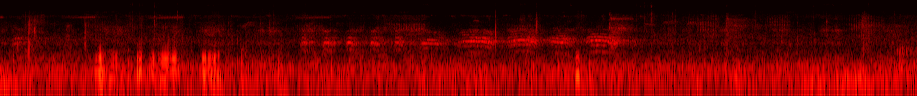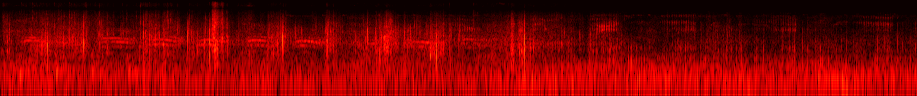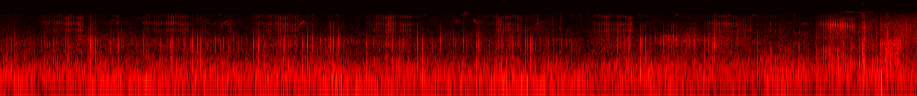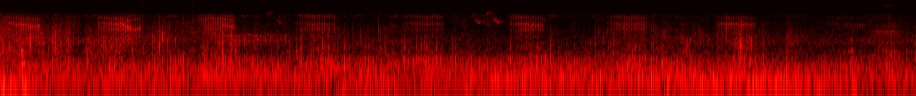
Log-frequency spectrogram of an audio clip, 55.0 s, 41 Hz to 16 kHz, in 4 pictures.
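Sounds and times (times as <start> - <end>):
cat purring: 0.0 - 7.0, 8.4 - 17.4, 20.4 - 55.0.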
